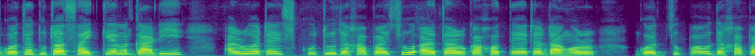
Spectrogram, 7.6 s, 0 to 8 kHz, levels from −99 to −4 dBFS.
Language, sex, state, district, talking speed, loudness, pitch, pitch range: Assamese, female, Assam, Sonitpur, 135 wpm, -18 LUFS, 220 Hz, 210-230 Hz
